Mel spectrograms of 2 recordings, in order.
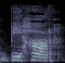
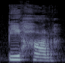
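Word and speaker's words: viajar: the verb trouble is Bihar so the V is pronounced with a B and the J is like a hage sound so Bihar now try and say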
